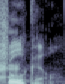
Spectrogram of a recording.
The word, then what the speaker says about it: Schuylkill: Schuylkill.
